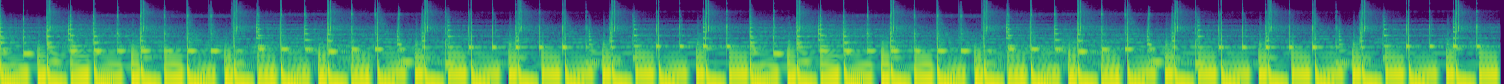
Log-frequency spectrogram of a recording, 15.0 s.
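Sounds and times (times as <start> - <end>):
space-themed instrumental techno electronic motif: 0.0 - 15.0.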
